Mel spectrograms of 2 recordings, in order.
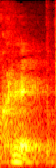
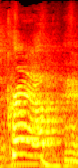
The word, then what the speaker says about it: crepe: That's right, we're not talking about crap, we're talking about crepe. Let me take a selfie. That's right, some people pronounce it as crap, and those people would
